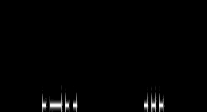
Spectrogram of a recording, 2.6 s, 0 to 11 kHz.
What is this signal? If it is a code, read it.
Morse code, heard as a keyed tone, about 25 wpm, 700 Hz. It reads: L S
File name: Lesson 17d - Letter u - Two Characters 25wpm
